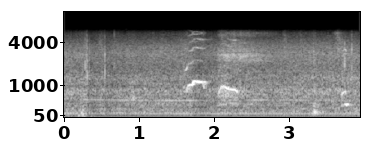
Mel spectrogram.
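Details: Six-week-old Clumber Spaniel puppies from the Tricklecreek litter playing together indoors; two short high whining whimpers, one level then one falling, over a steady hum, with a few soft taps.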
